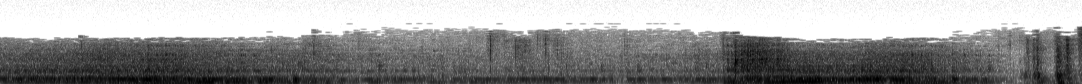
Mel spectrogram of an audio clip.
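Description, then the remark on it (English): A car engine labors steadily as the vehicle climbs up to the Hollywood Hills as it gets dark, a continuous low rumble with a brief surge in revs partway through, fairly loud, with no voices. “It was getting dark now, and the car was climbing.”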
